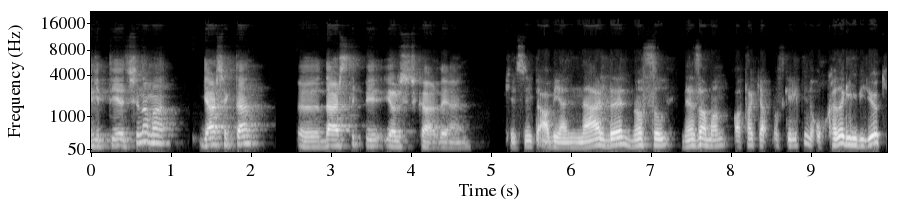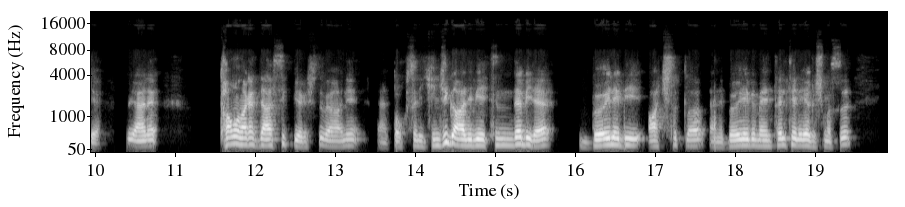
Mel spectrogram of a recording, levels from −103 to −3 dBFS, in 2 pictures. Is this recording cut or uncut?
cut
